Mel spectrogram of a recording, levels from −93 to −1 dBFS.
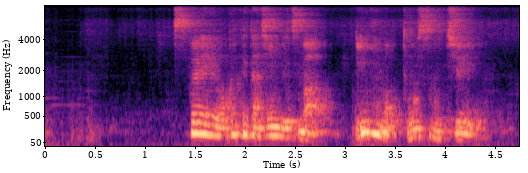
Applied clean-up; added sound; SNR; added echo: neural separator model SepFormer DNS4.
